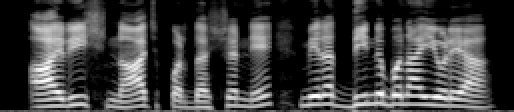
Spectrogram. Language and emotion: Dogri, happy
